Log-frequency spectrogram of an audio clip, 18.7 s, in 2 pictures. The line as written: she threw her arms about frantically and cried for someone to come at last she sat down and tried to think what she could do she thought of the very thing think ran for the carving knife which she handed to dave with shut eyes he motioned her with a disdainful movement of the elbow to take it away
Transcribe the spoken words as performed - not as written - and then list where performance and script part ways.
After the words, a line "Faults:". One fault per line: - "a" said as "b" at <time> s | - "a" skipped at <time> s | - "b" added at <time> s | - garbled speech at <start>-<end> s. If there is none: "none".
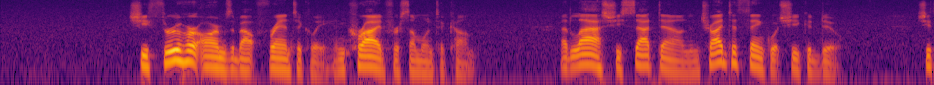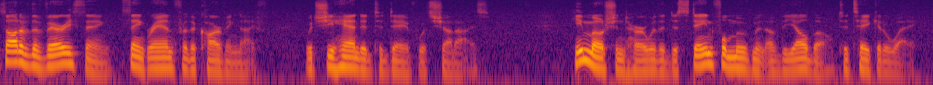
she threw her arms about frantically and cried for someone to come at last she sat down and tried to think what she could do she thought of the very thing think ran for the carving knife which she handed to dave with shut eyes he motioned her with a disdainful movement of the elbow to take it away
Faults:
none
